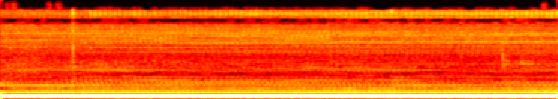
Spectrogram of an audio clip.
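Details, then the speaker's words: Serviced Red Wing/General Electric brushed motor with oiled bushings, plugged straight in with no switch: startup, then a constant smooth even hum with no rattles, squeals or rubbing, and a long wind-down after unplugging; normal motor run, healthy bushings. "Very smooth. These things, they are just beautiful."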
